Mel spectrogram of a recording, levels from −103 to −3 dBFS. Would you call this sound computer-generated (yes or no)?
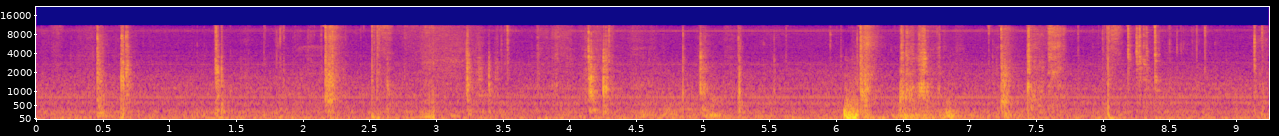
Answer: no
